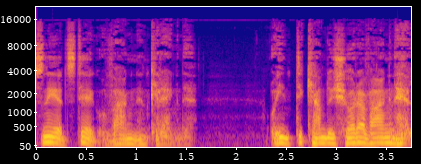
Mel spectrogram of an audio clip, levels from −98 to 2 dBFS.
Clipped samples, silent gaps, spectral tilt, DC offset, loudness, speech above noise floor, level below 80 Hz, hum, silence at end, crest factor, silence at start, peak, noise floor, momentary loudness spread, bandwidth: under 0.1%; none; -5 dB/octave; under 0.1%; -14 LUFS; 40 dB; -38 dBFS; none; 0 s; 14 dB; 0 s; 0 dBFS; -53 dBFS; 16 LU; 15.5 kHz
